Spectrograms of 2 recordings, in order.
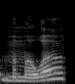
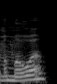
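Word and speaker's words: Momoa: I thought Jason, um, Mo Mimoa, I think that's how you say it. Mimoa.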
